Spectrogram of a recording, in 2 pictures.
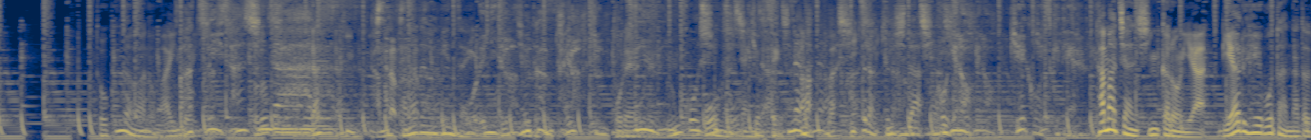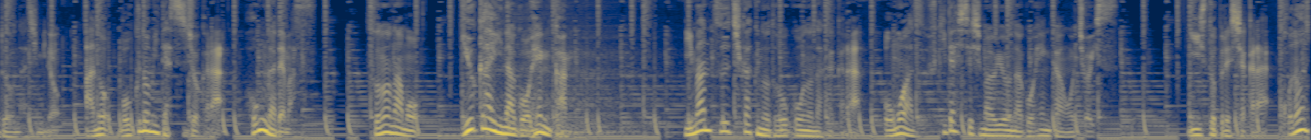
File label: radio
